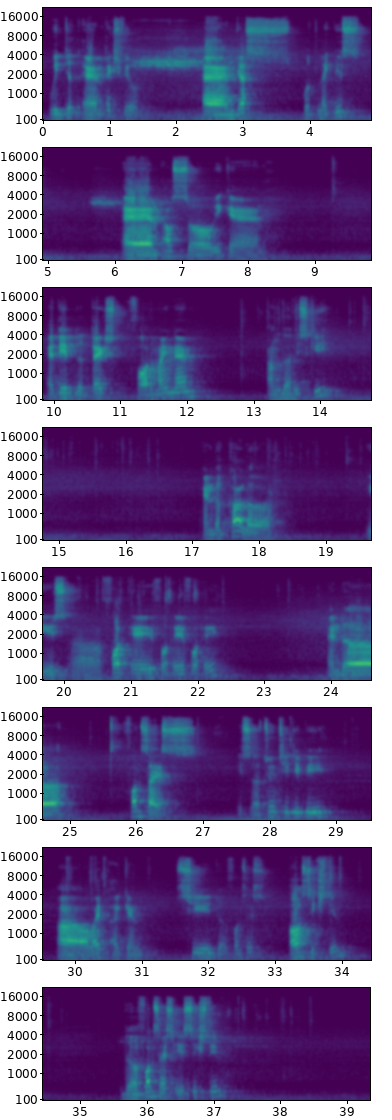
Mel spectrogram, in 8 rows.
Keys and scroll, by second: 29.9 super+Tab, 33.4 super+Tab.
